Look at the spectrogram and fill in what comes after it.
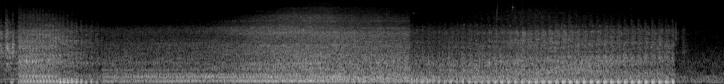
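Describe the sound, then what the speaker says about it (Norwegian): On a street in Bali, a car approaches while a scooter is moved aside, a steady engine drone and road rumble building up, then a close, rapid puttering engine dominating near the end before stopping abruptly. "nå må jeg flytte scooteren, for nå kommer det en bil"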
